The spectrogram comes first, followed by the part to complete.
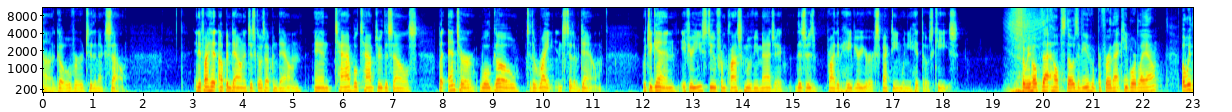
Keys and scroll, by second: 1.7 Left, 2.9 Up, 3.5 Down, 5.5 Tab, 8.2 Return.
